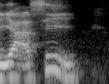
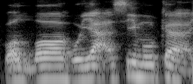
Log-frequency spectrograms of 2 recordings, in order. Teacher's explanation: Ya'simuka, sad. Huruf sad kena ditebalkan. Jangan ya'si.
